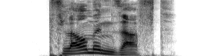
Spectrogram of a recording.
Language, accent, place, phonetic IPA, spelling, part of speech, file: German, Germany, Berlin, [ˈp͡flaʊ̯mənˌzaft], Pflaumensaft, noun, De-Pflaumensaft.ogg
- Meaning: plum juice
